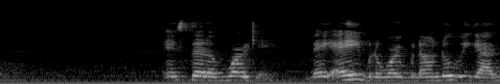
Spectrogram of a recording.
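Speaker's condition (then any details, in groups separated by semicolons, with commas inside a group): Cerebral palsy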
